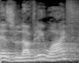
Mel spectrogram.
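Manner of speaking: ordinary talk, nothing marked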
